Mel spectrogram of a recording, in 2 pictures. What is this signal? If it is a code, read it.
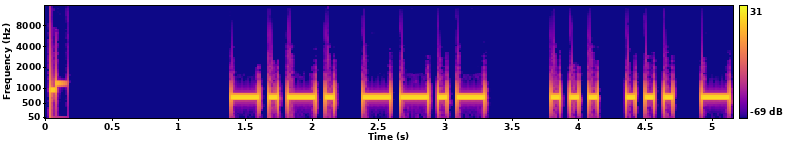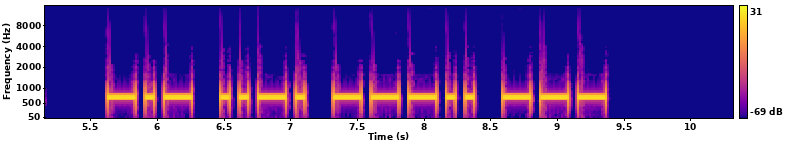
Morse code, heard as a keyed tone, about 17 wpm, 700 Hz. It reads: CQ SST KF8O
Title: K1USN SST QSO Practice - 17wpm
